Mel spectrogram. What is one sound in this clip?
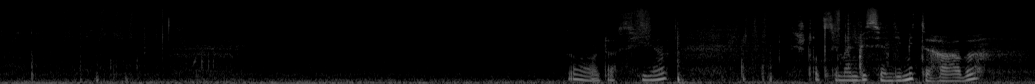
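Paper rustles and slides as hands move it about.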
